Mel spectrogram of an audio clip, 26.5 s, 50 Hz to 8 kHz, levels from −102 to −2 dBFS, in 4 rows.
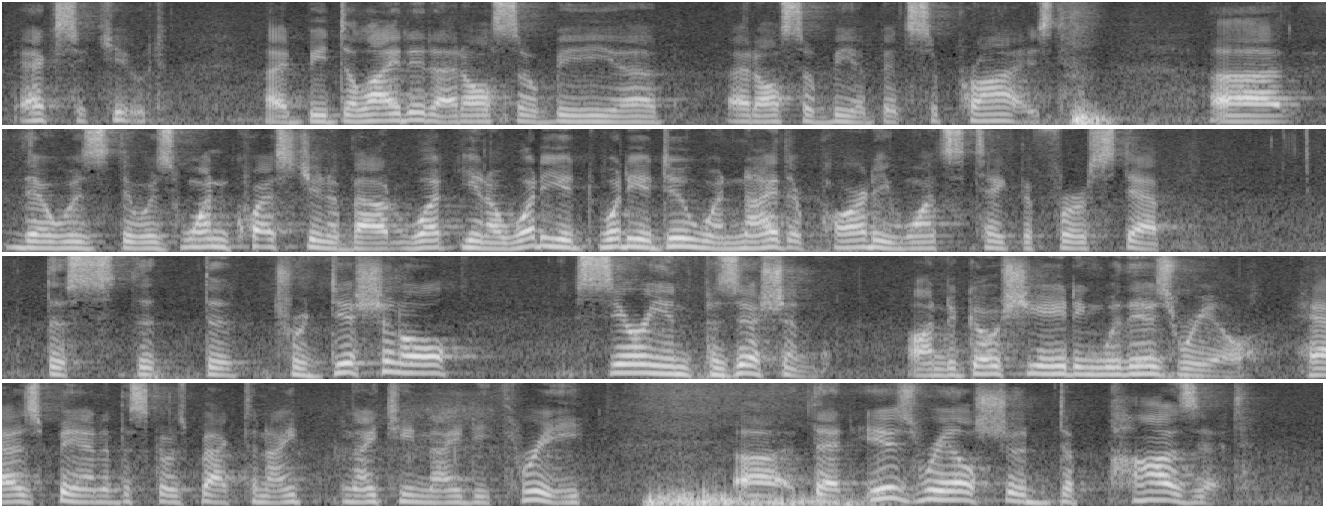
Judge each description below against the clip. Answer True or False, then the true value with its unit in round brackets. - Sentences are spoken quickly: False (145 wpm)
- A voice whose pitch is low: False (160 Hz)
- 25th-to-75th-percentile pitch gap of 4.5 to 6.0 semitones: False (3.7 semitones)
